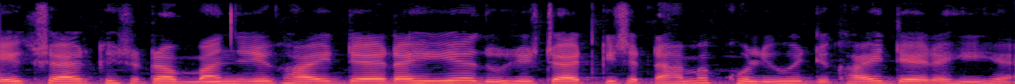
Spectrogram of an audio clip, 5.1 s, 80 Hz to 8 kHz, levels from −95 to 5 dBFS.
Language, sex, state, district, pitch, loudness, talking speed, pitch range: Hindi, female, Chhattisgarh, Bilaspur, 190 Hz, -29 LUFS, 235 wpm, 180-200 Hz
